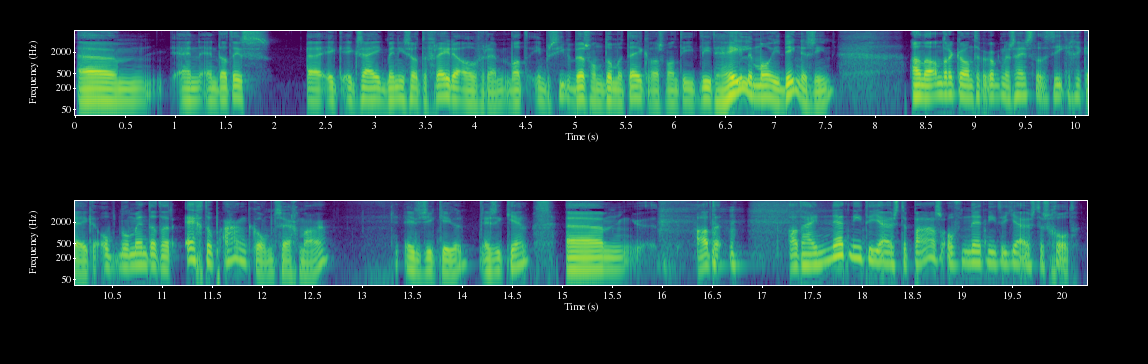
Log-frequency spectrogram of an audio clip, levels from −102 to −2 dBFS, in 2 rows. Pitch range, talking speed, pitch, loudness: 95-130 Hz, 205 wpm, 110 Hz, -24 LUFS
